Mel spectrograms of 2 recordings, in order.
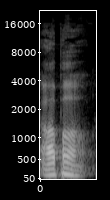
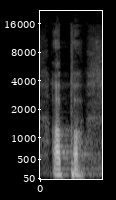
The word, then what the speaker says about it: Abba: 우리 발음이 같아요 거기는 ABBA 해서 이제 아바 아바 하는데 우리는 아빠 사실 b가 두 개가 있으니까 빠가 맞죠 그러니까 아빠 우리가 아빠 거기도 아빠입니다 엄마는 달라요 엄마는 다른데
